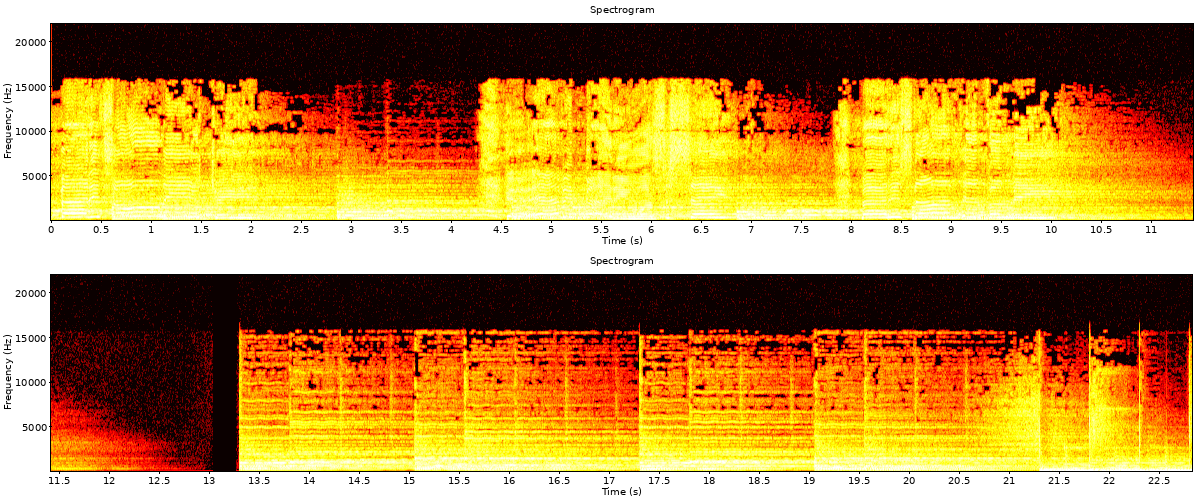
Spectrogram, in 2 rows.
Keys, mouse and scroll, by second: 0.0 shift+right click, 0.4 right click, 1.9 scroll up 1, 2.2 w, 3.4 Tab, 3.5 w, 4.4 shift+Tab, 5.1 alt+click, 5.5 Tab, 5.6 w, 5.6-5.9 scroll down 1, 6.3 scroll down 1, 6.3 r, 6.9 Tab, 7.0 alt+click, 7.4 alt+Tab, 7.7 space, 7.7 w, 8.3-8.7 scroll down 1, 8.3 space, 8.7-9.6 scroll up 2, 9.6-11.9 typing, 9.9-10.4 alt+scroll up 2, 12.7 Tab, 12.9-13.5 scroll down 1, 13.7 shift+Tab, 14.4 scroll down 1, 14.4 w, 14.9 Tab, 15.1 click, 16.8 Delete, 17.4 Tab, 19.9 F8, 20.5 Tab, 20.9 click, 21.3-22.0 scroll down 1, 22.3 click.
